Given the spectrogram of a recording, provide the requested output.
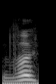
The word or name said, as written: v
